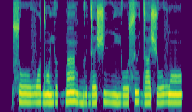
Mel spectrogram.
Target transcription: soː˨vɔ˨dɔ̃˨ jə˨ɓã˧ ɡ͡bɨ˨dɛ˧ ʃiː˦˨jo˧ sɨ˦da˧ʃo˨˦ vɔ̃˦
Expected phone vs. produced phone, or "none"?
ɓ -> ɡ͡b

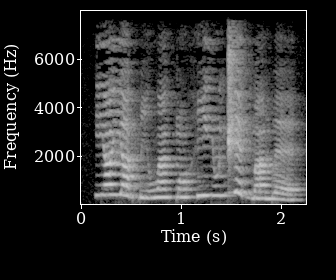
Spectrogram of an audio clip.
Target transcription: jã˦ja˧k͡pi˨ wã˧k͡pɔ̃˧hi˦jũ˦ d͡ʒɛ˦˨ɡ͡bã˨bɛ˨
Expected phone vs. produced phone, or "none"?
a˧ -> a˦˨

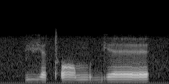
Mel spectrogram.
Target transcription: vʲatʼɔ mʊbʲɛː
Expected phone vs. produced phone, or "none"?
none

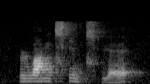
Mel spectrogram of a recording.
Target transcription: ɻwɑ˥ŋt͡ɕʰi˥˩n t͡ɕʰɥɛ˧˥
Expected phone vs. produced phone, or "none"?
none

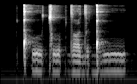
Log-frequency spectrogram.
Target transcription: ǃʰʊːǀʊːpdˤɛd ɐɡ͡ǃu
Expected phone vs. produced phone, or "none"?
none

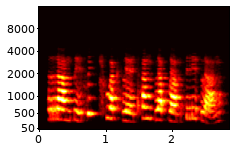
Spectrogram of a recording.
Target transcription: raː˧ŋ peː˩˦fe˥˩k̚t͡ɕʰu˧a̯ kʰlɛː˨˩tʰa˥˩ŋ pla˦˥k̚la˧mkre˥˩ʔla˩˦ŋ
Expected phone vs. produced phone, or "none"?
none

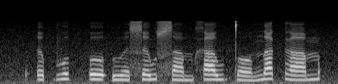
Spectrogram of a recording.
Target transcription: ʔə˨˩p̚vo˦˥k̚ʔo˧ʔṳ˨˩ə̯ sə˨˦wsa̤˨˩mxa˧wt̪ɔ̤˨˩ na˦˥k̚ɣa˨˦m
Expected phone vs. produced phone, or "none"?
none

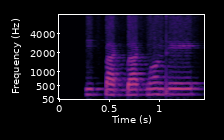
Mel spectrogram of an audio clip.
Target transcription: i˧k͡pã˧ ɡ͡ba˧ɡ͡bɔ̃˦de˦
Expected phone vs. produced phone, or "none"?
ã˧ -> a˧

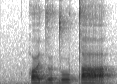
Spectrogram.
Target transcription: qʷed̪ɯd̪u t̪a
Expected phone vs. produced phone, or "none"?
none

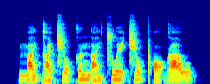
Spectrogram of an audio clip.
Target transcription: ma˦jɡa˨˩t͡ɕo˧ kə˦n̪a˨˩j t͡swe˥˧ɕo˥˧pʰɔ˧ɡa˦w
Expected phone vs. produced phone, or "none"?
ɕ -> t͡ɕ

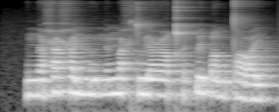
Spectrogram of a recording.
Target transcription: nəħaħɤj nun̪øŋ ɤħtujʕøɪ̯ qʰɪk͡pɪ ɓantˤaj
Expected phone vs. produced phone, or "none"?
none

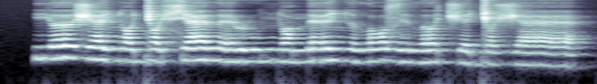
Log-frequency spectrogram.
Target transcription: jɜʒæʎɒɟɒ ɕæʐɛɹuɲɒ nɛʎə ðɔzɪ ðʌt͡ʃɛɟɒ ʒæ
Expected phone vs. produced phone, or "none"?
ʐ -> ð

